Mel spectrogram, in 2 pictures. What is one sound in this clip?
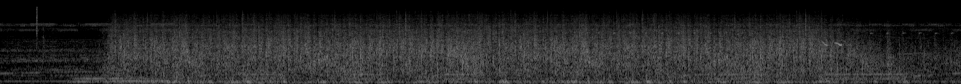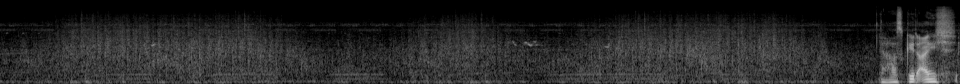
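Wet concrete pours out and splatters.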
